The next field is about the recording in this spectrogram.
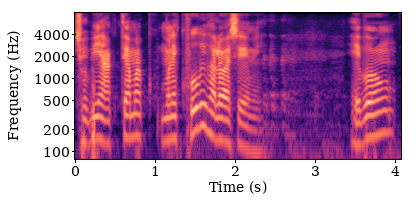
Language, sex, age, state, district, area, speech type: Bengali, male, 18-30, West Bengal, Cooch Behar, urban, spontaneous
